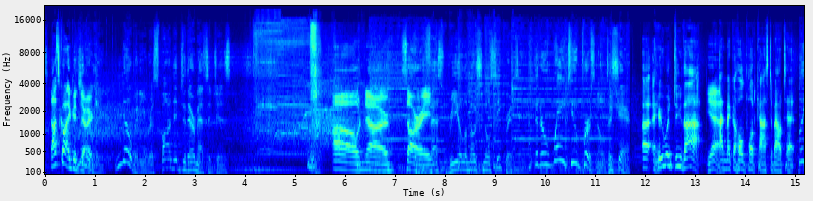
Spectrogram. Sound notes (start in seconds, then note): 4.0 party blowers whistling; 5.2 chuckles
